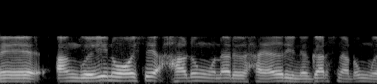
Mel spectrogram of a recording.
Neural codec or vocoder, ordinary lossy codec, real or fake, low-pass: none; none; real; 3.6 kHz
